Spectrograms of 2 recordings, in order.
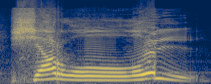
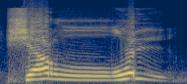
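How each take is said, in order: Both takes have the same delivery.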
